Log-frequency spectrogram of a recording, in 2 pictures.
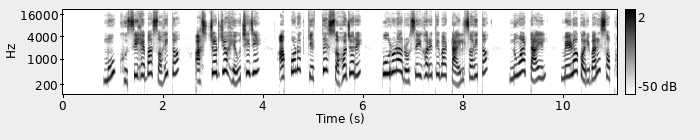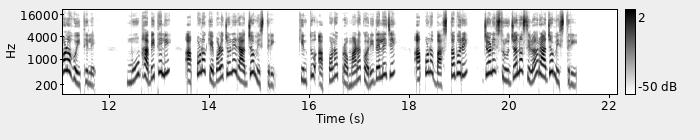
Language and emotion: Odia, surprised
